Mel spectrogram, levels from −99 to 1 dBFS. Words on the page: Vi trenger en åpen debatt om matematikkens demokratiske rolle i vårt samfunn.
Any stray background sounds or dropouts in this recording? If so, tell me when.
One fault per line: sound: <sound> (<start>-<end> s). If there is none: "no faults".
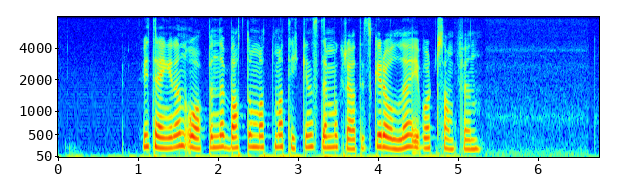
no faults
